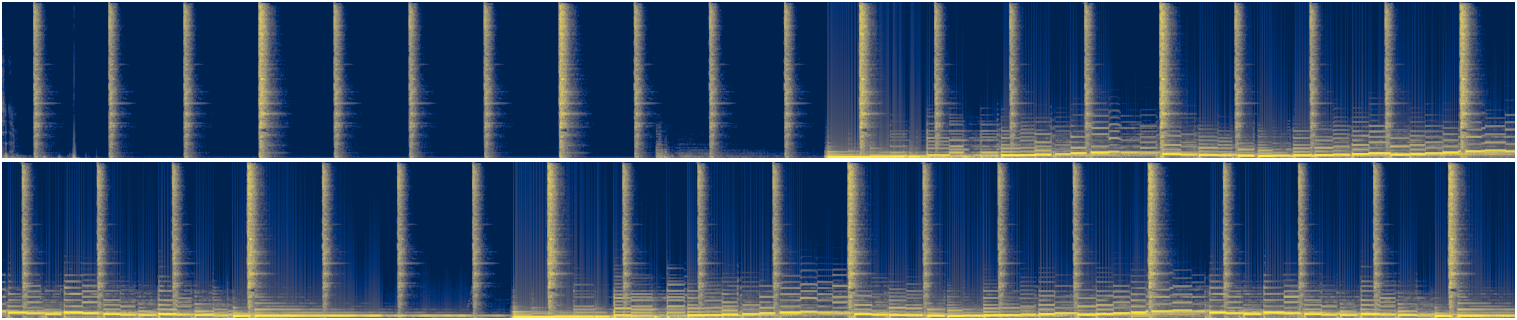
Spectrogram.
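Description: Electric guitar playing a fast legato lick slowly over a steady metronome click. The click runs alone for about eight seconds, then the phrase of rising and falling runs ends on a held note. The phrase is played twice.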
